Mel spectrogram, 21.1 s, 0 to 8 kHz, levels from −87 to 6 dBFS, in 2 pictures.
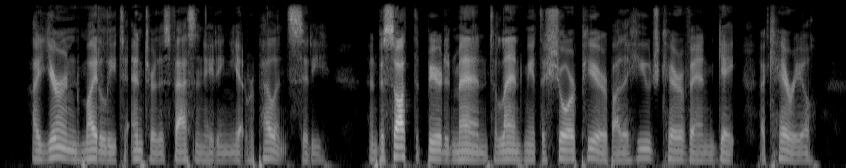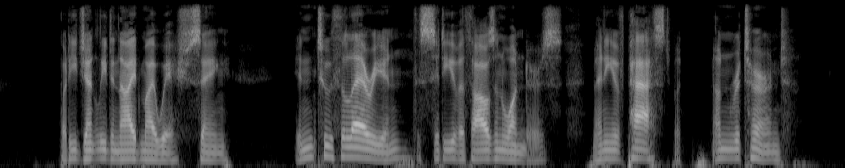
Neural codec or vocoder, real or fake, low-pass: none; real; 7.2 kHz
